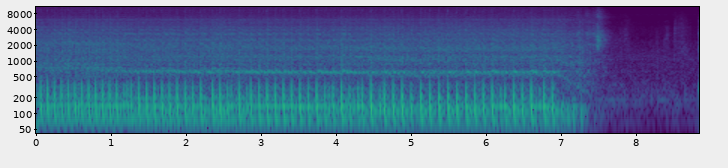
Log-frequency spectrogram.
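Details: Honda EX5 single-cylinder engine rebuilt with 54 mm block, 102 mm crankshaft and Redleo 4-valve head, CJ Epo exhaust, DY90 frame: crisp regular beat held steady for seven seconds, then clean shutoff; healthy and smooth.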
